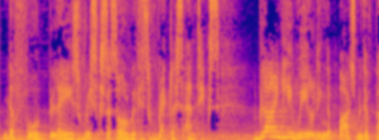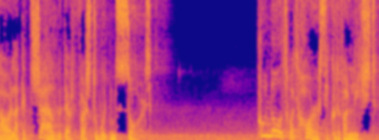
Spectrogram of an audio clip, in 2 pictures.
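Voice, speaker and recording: A woman's voice: on the low side, very animated, unhurried. A woman voicing an ancient, imperious sorceress mother in a video game, speaking in grandiose, formal, ominous phrases. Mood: stern anger. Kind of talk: dramatic video game cutscene acting. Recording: loud music underneath.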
